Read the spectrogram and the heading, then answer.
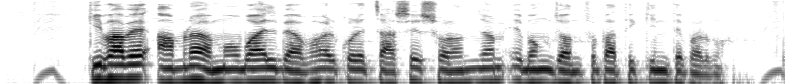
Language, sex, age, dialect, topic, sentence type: Bengali, male, 25-30, Northern/Varendri, agriculture, question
